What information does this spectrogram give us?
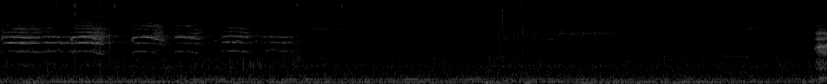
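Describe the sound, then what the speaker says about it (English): Faint birds chirp and call in the distance over a steady outdoor hum, with a few sharper tweets scattered through. "You can see the bird chirping sound."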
